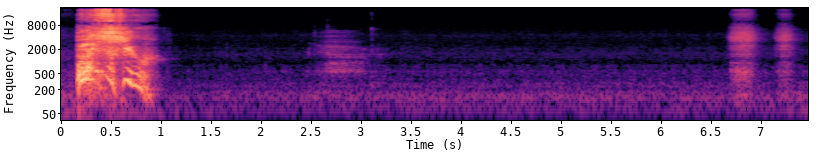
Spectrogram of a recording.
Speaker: I have to sneeze again. I have to sneeze.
